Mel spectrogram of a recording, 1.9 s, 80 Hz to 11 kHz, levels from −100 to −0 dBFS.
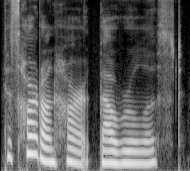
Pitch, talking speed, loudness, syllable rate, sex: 210 Hz, 190 wpm, -16 LUFS, 4.0 syllables/s, female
